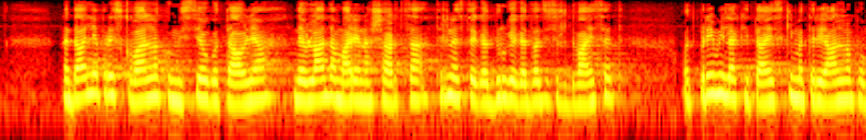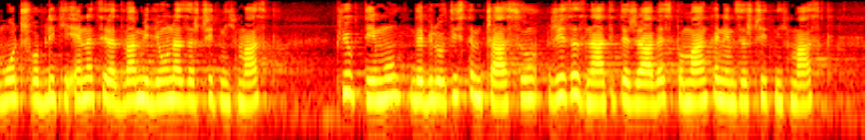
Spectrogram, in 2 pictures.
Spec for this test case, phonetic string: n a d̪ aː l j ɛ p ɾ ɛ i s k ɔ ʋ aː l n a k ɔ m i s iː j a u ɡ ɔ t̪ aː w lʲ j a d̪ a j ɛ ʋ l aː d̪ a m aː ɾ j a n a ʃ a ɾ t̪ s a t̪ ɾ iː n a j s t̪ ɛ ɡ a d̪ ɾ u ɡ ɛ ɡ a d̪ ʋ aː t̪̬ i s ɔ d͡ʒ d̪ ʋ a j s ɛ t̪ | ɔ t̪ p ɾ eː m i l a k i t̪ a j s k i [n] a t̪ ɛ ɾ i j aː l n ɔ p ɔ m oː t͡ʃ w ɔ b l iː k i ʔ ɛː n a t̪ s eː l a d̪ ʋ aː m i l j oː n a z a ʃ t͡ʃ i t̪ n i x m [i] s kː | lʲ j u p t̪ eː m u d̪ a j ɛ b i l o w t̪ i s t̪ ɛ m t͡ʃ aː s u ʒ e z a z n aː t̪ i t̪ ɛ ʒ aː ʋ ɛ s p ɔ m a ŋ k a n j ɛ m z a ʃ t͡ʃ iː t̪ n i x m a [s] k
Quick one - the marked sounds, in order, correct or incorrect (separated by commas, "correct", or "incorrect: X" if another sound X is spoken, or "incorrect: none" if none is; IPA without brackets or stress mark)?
incorrect: m, incorrect: a, correct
